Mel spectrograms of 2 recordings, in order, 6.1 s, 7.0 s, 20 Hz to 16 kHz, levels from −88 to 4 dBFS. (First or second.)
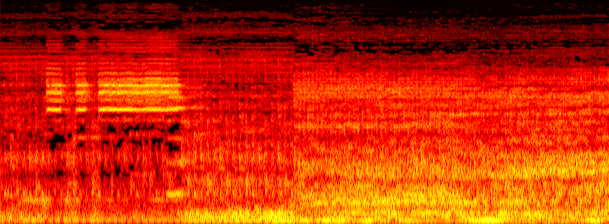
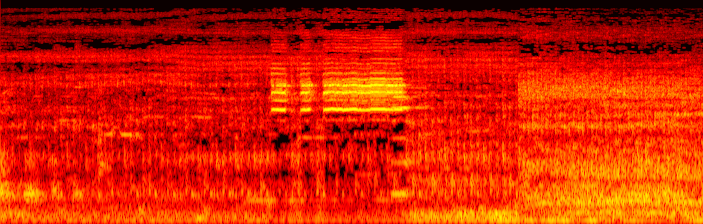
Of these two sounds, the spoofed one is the first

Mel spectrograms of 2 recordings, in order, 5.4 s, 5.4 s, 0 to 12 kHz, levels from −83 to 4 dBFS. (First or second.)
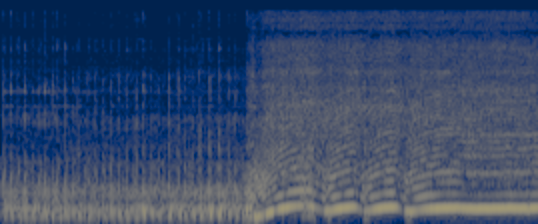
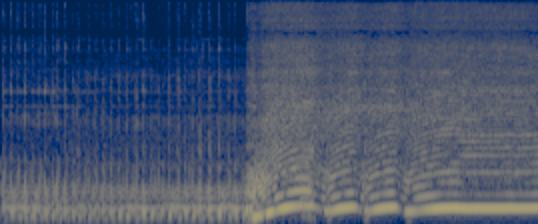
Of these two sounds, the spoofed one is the first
